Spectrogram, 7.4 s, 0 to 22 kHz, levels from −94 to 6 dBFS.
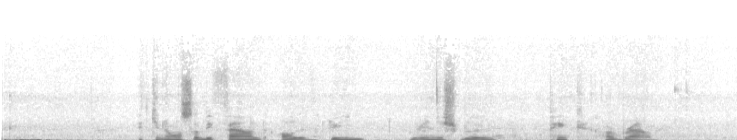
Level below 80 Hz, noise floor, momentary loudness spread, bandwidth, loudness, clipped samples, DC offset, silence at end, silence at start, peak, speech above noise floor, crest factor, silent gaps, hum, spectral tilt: -62 dBFS; -70 dBFS; 23 LU; 16.5 kHz; -48 LUFS; under 0.1%; under 0.1%; 0.2 s; 0 s; -30 dBFS; 23 dB; 20 dB; none; none; -5.5 dB/octave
